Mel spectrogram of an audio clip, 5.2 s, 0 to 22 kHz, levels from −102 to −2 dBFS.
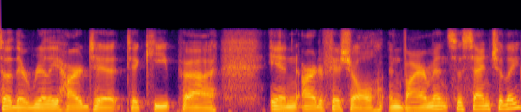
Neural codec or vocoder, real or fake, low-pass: none; real; 7.2 kHz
